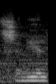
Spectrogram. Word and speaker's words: Cerniglia: name of Jimmy Cerniglia, we call it Cerniglia because the G is silent, and he was known as the Tomato King.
